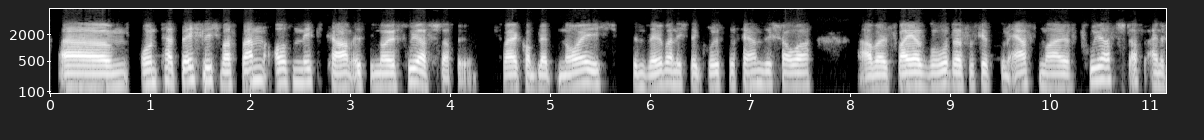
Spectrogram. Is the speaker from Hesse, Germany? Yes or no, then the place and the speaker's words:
yes; Giessen, Hesse, Germany; born there; Ich komme gebürtig aus Gießen, also ungefähr 20 Minuten bis Stunde, je nachdem, ähm, nach Frankfurt.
